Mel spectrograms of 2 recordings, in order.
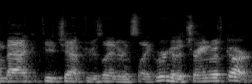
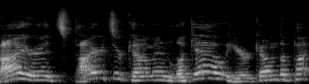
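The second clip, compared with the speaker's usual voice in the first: high, hammy, unconvincing fake yelling, acted out; 7 semitones higher than usual. Imitating a character yelling through town like it's an act: Usopp yelling unconvincingly. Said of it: "running through town yelling".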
